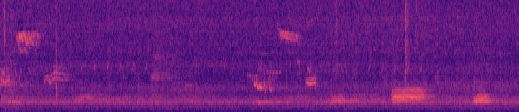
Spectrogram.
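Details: HP computer, camera held at the speaker: scattered chirps and crow-like calls over a faint hiss, stopping when muted; source unknown, owner suspects a virus despite virus protection being installed.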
